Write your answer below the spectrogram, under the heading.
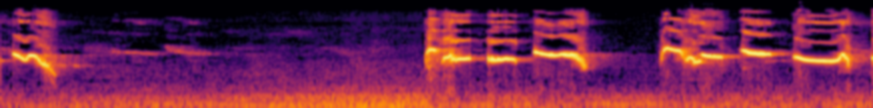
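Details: Lure song of an Oriental magpie-robin meant to make birds sing: one sharp whistle, a quiet stretch, then a run of bright, slurred whistled notes with upward and downward inflections.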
